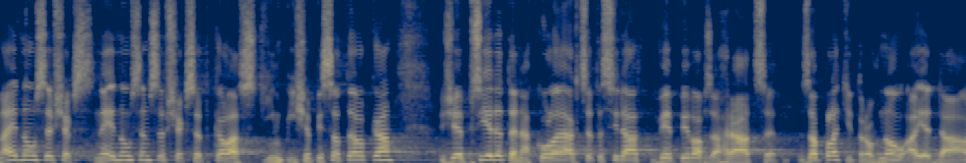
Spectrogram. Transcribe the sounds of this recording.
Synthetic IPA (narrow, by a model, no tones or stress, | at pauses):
najɛdnowsɛaknajɛdno̞wsɛmsɛfʃaksɛt̪kalasciːmpiːʃɛpɪsat̪ɛlka | ʒɛpr̥ɪjɛdɛt̪ɛnako̞lɛaxt͡sɛt̪ɛsɪdaːt̪̚dvjɛpɪvavzaɦɾaːt͡sɛ | zaplacɪt̪ɾo̞vno̞wʔajɛt̪̚daːl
